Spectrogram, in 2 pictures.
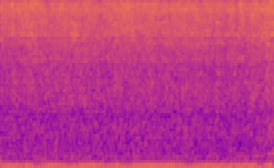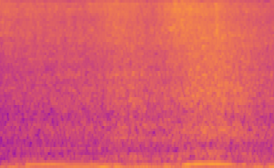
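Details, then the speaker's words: Car with an automatic transmission that engages drive instantly: in reverse, the engine revs climb freely with almost no load and the car barely tries to move. Reverse is slipping. The owner doubts low fluid is the cause. "I mean it goes right in the drive you can see here here's reverse nothing graub up tries to move let's go to drive and moves instantly"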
